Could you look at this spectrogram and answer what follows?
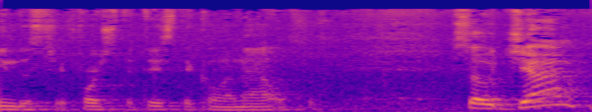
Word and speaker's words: JMP: tell you really quickly jump JMP I just just pronounced jump okay stands for John's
